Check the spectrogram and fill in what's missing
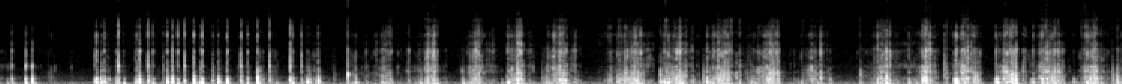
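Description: Long nails tap and scratch the light wooden lid of a small round wooden box with a woven cane side that seems hollow. A steady run of dry, rapid scratching and tapping bursts is heard, mostly midrange with little low or high content and almost no ring.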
